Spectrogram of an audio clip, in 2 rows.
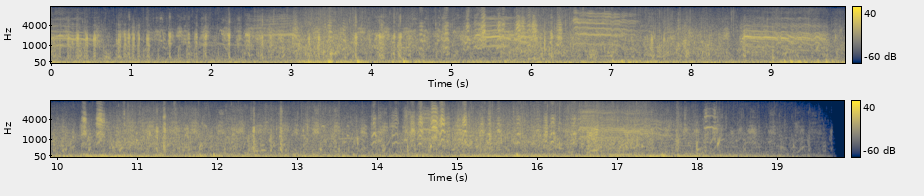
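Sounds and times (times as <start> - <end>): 
seagulls calling: 0.0 - 18.8
ducks quacking: 0.0 - 19.4.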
